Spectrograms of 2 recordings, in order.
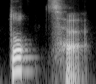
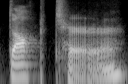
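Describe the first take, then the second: First: "doctor" with rounded O and no final R; British-style "doctor", ending in an open schwa. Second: "doctor" with the O opened to "ah" and a final R; slow American "doctor", sounding like "dahk-ter"; American AH vowel. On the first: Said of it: "听到英国人就是会念doctor". (英式 doctor，念 O、不卷舌) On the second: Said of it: "美国人喜欢念啊". (美式 doctor，O 念成啊) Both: Shown as a demonstration.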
